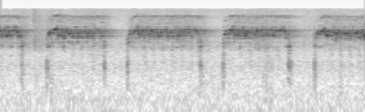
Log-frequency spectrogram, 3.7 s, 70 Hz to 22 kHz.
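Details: Black stork chicks at a nest in Estonia, filmed by a live nest camera on 26 August 2021; one asks to be fed while a sibling flies near the nest. Both chirp: hissy, high bursts about half a second long, repeated, with faint clicks between.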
